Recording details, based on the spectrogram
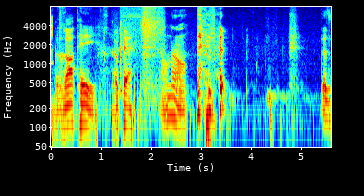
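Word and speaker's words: râpée: What is poutine râpé? I don't think that's how that's pronounced. I think you said that wrong. What is it? It's râpé.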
